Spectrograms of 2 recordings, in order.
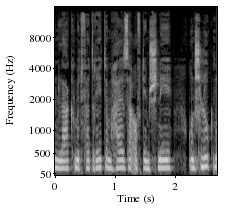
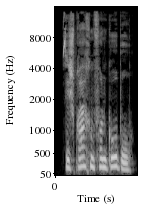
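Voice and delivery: usual speaking voice

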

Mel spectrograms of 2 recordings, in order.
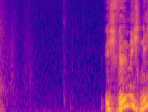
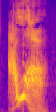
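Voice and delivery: loud high ouch; pained yelp; 11 semitones higher, 7 dB louder than usual. Acted. Figarino yelps as his twin sits on him. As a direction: yelp as he gets sat on. Sat on, cries out.

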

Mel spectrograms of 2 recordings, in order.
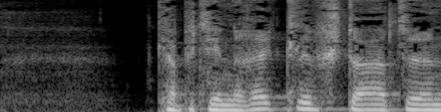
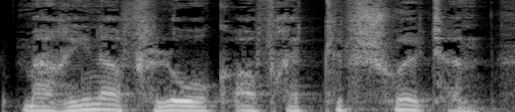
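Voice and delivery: ordinary talk, nothing marked

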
